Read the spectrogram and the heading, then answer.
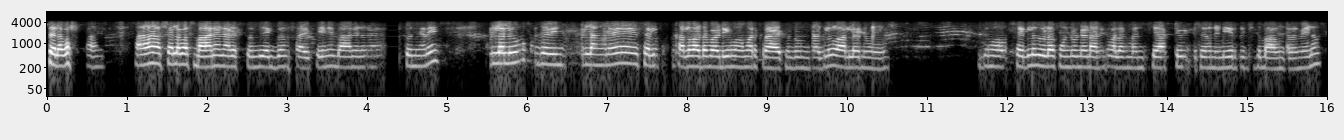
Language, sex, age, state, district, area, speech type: Telugu, female, 30-45, Telangana, Warangal, rural, conversation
